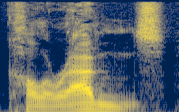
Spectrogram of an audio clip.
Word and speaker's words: Coloradans: Yes, that's how you say it, Coloradans.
